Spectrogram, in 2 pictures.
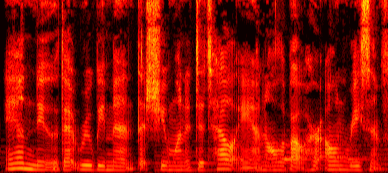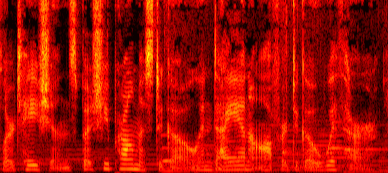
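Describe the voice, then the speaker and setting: Creaky-voiced woman narrating a novel. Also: fairly low pitch, fairly even intonation, moderate pace, hardly any pauses, music in the background. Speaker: audiobook narrator. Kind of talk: expressive scripted literary narration.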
